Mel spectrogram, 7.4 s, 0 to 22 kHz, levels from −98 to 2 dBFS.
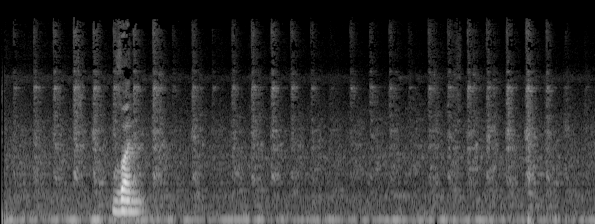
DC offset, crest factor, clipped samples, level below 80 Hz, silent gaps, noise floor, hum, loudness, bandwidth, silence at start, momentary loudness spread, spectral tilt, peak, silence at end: under 0.1%; 28 dB; under 0.1%; -46 dBFS; none; -49 dBFS; none; -22 LUFS; 16 kHz; 0.05 s; 26 LU; -7.5 dB/octave; -2 dBFS; 0 s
